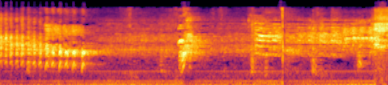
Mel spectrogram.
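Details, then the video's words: Cak ijo, the greater green leafbird, singing masteran full isian: an opening fast pulsed rattle, then a brief sharp note and scratchy, buzzy high phrases, with a constant faint low hum underneath. "masteran cak ijo full isian"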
